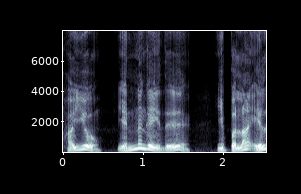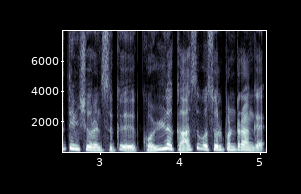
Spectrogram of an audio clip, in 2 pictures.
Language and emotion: Tamil, sad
